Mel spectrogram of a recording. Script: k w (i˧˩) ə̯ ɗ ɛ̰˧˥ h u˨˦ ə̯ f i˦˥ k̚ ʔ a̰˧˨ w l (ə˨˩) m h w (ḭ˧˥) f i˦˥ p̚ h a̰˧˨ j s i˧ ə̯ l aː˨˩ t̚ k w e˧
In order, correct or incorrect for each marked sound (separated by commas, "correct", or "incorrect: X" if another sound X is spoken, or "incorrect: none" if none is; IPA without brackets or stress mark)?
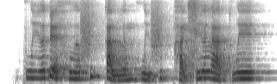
incorrect: i˨˦, incorrect: ə˨˦, incorrect: ḭ˧˨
